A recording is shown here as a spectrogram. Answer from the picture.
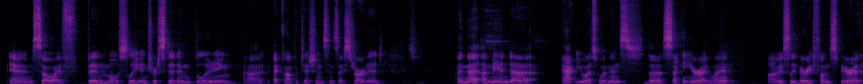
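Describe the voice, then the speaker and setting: A woman's very deep, low voice with a US Midwestern accent and fairly even intonation. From US Midwest, Iowa. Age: 30s. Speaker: balloon crew member and pilot. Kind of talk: documentary interview.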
